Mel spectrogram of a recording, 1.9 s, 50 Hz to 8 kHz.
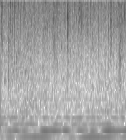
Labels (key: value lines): label: biophony, midshipman
recorder: SoundTrap 500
